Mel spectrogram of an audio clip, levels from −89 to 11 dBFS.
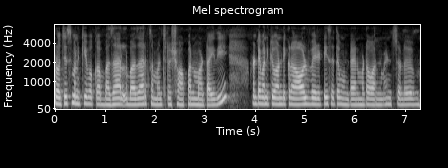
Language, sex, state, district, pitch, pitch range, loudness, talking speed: Telugu, female, Andhra Pradesh, Guntur, 210 Hz, 200-225 Hz, -16 LUFS, 165 wpm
